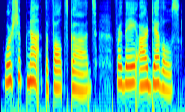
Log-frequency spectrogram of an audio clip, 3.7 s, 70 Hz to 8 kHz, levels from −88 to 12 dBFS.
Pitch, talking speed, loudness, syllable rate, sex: 220 Hz, 145 wpm, -15 LUFS, 4.2 syllables/s, female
